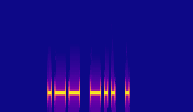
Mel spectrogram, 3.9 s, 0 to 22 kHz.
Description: Morse code, heard as a keyed tone, about 17 wpm, 700 Hz. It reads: WDE
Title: USA Call Sign Postfixes - 3 Letters 17wpm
